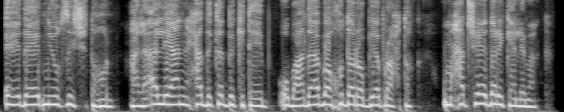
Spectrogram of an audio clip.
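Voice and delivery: put-on low-pitched older man, talking fast at first; groom's scheming father. Father calming his son at the wedding, low and coaxing.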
